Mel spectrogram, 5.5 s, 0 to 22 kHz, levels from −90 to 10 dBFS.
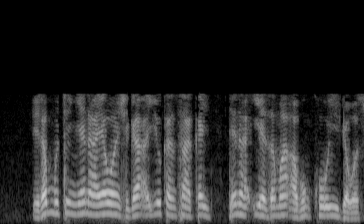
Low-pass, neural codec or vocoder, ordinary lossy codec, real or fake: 7.2 kHz; vocoder, 44.1 kHz, 128 mel bands, Pupu-Vocoder; AAC, 16 kbps; fake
